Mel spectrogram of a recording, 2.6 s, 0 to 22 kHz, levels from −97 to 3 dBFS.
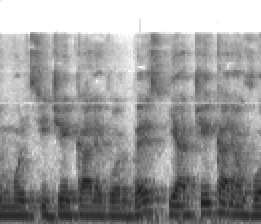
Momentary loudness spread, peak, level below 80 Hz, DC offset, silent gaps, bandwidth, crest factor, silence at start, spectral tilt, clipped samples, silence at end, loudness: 2 LU; -2 dBFS; -36 dBFS; under 0.1%; none; 13 kHz; 12 dB; 0 s; -6 dB/octave; under 0.1%; 0 s; -15 LUFS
